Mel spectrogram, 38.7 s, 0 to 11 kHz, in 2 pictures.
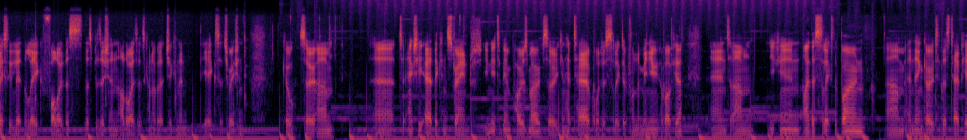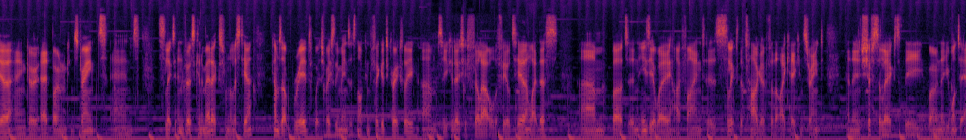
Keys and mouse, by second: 6.5 ctrl+z, 9.1 Tab, 12.6 shift+middle drag, 13.2-13.5 middle drag, 18.8 click, 19.8-23.4 drag, 33.6 click, 36.8 shift+click.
